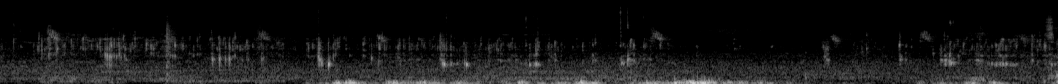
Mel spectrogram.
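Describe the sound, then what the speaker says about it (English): Liquid trickles and drips as it drains through a filter into a container, soft splashes swelling in the middle and then thinning to sparse drops; the setting is recovering gold from RAM sticks. "I'm just going to drain this off"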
